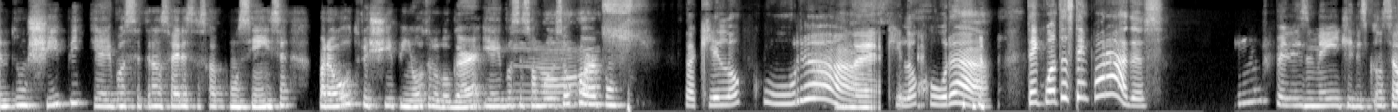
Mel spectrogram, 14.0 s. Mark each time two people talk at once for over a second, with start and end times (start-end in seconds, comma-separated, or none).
5.0-6.3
